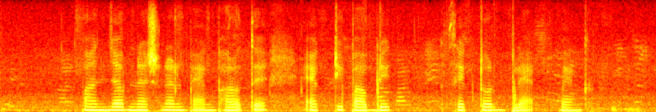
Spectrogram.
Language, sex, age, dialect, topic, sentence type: Bengali, female, 18-24, Western, banking, statement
